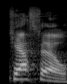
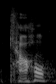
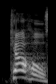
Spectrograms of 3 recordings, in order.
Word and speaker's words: Cathal: tango hotel alfa lima cathal sir it's pronounced kahul kahul sir i believe it's irish sir charlie alpha tango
